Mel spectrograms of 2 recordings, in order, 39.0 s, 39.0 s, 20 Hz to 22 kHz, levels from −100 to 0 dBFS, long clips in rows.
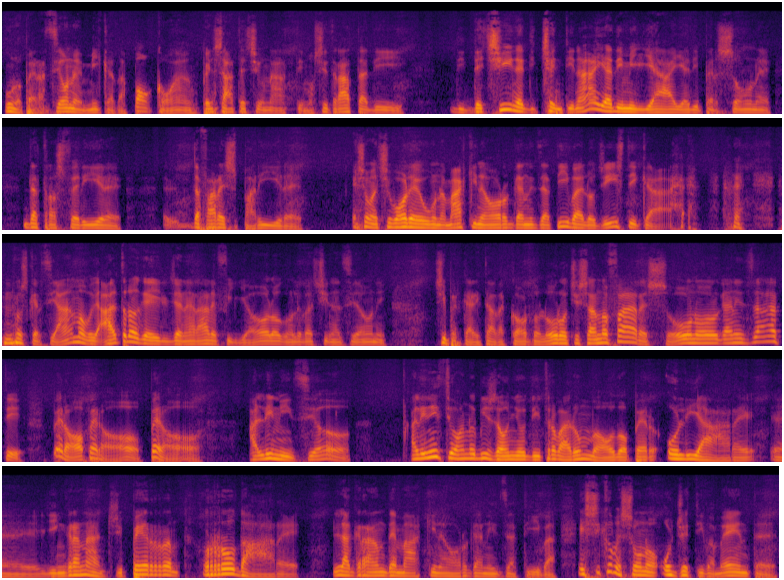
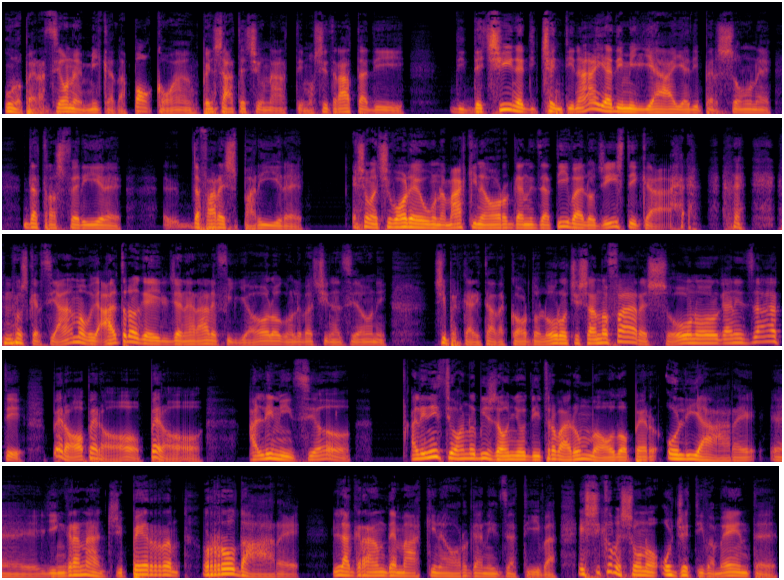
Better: second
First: hiss; faint; throughout; 30 dB below the speech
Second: none

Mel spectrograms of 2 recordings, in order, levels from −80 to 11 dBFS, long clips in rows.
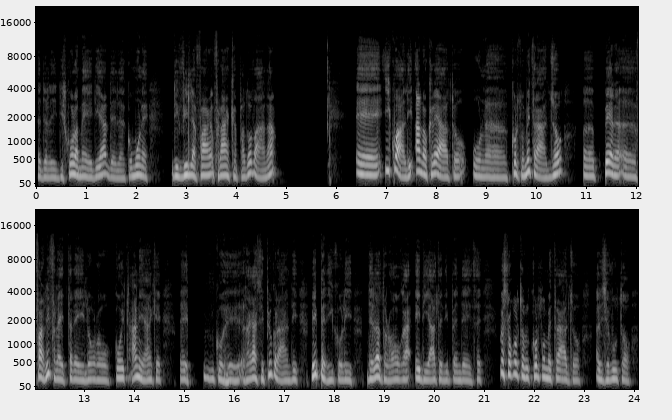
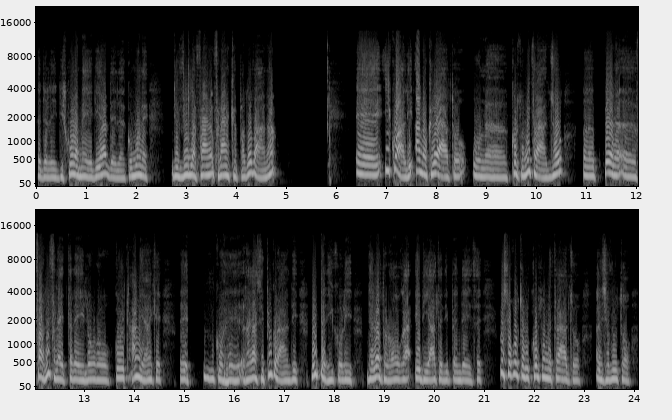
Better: first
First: none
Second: distortion; heavy; 15% of the sound clipped

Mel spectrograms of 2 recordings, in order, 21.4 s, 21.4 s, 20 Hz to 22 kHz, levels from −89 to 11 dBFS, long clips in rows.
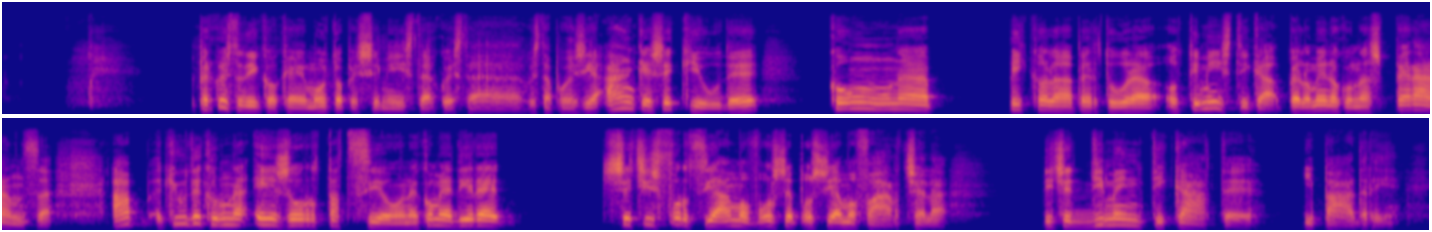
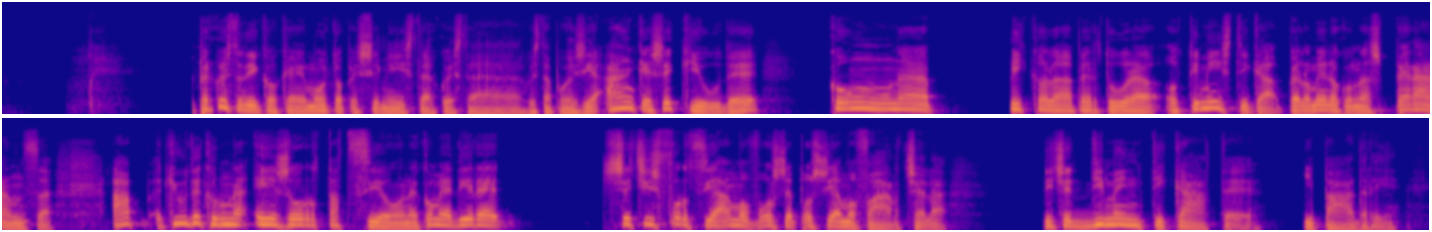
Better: second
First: thin; very; fading below 400 Hz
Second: none

